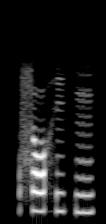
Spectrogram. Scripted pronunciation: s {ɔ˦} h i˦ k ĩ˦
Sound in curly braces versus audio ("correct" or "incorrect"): correct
